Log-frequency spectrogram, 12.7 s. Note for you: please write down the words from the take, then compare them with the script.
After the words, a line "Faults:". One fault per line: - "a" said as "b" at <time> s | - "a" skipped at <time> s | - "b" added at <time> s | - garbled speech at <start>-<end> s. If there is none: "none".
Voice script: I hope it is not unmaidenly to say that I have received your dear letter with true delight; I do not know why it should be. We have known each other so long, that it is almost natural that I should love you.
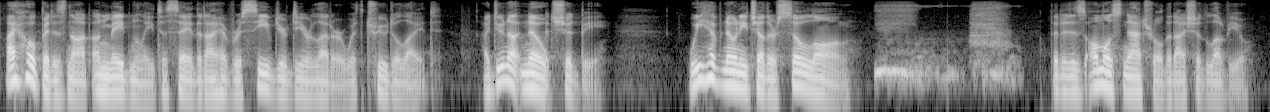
I hope it is not unmaidenly to say that I have received your dear letter with true delight; I do not know it should be. We have known each other so long, that it is almost natural that I should love you.
Faults:
- "why" skipped at 5.4 s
